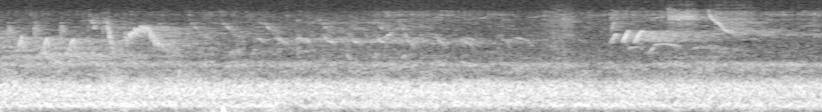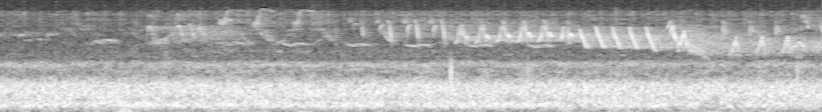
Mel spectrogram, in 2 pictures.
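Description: Songbirds singing, with fast trills of high repeated notes, over a steady low rushing background noise.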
